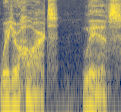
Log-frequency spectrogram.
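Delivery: low, slow, whispered villain voice. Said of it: "are you Zemnis or are you Ansem?".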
